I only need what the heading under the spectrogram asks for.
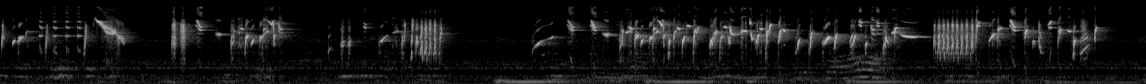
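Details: Lively European goldfinch song in repeated phrases of rapid tinkling and twittering notes, some harsh buzzy bursts, separated by short silences; soft low thuds in the background.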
